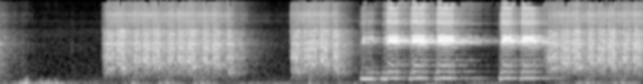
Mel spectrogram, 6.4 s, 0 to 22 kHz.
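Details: Kawasaki ER-5 twin during service after carb cleaning and new fuel hoses: repeated short bursts of starter whirring with no catch or firing; cranks but will not start. Owner thinks carbs have fuel and plans to check spark plugs.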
